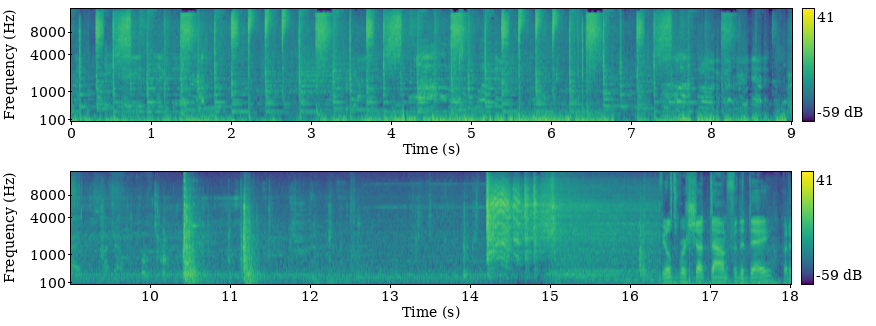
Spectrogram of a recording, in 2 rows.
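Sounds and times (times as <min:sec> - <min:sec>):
van engine idling: 0:09.0 - 0:16.4
sharp knocks: 0:10.1 - 0:11.5.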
